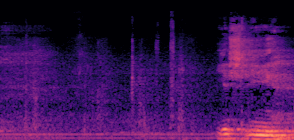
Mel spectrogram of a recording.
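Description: Quiet room tone with a steady low hum and a few faint clicks; about three seconds in, a man starts speaking into a handheld microphone.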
